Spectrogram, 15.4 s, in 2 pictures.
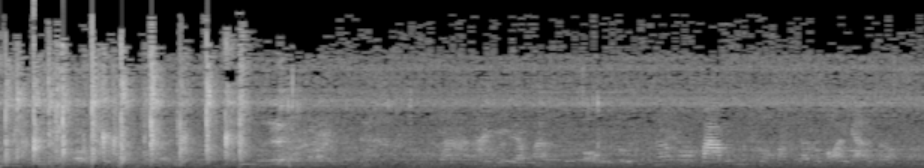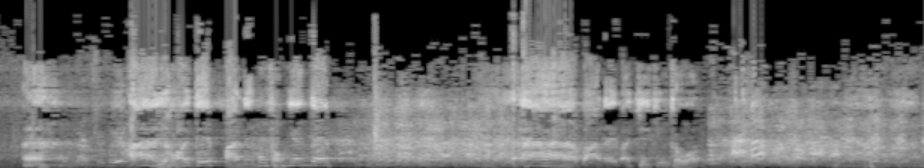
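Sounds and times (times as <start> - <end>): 
audience clapping: 0.0 - 2.4, 10.8 - 11.0
laughter: 0.0 - 3.4, 10.1 - 15.3
speech: 7.9 - 14.2.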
